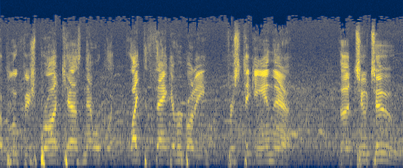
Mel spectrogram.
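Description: Noticeable background noise sits behind this man. He talks at a high pitch and a fairly quick pace in an energetic tone. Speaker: sports broadcaster. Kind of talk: live baseball play-by-play commentary. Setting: live stream from ballpark broadcast. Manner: fast, rhythmic, energetic play-by-play delivery.

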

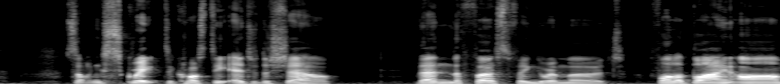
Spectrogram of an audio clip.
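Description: A natural read-aloud voice with ordinary variation in pitch

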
